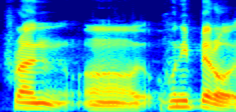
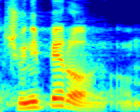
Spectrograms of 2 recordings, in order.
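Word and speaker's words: Junípero: 뭐 그 제일 긴 선교를 이제 했는데 그분이 바로 후니페로 세라입니다. 영어로 하면 주니페로 세라라고 할 수 있는데 스페인 사람들은 J 발음을 그 후음, 그 목구멍 소리를 내거든요.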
